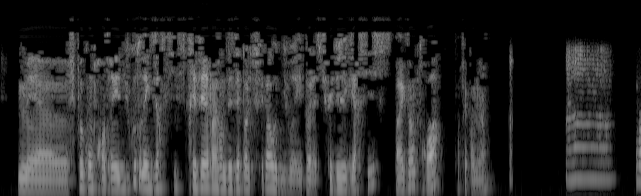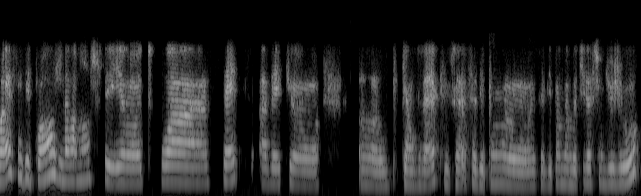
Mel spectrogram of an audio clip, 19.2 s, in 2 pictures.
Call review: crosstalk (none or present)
none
